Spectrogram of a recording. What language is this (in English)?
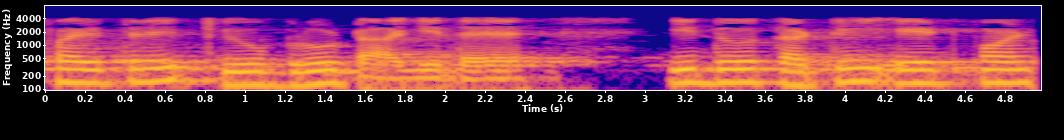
Kannada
